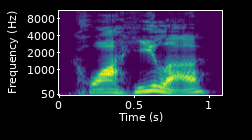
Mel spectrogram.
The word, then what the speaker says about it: Coahuila: But for one Mexican couple, a hut wedged below a 130-foot boulder in Coahuila, I probably pronounced that name wrong, I don't think so. Mexico, The H is silence.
